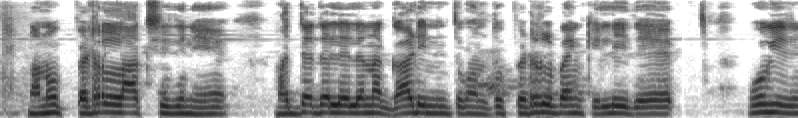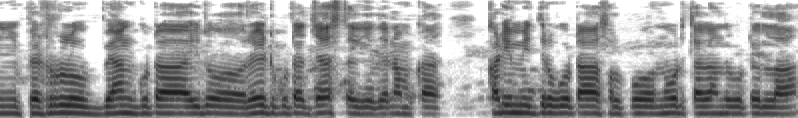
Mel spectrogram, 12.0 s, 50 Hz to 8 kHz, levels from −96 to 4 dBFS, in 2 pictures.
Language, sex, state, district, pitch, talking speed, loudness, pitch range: Kannada, male, Karnataka, Bellary, 175 Hz, 135 wpm, -15 LUFS, 170-185 Hz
